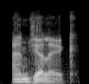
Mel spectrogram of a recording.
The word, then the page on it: angelic: British English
